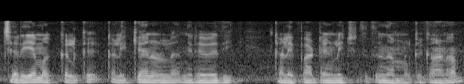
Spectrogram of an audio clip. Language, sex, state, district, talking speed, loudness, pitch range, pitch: Malayalam, male, Kerala, Kozhikode, 115 wpm, -19 LUFS, 90-100 Hz, 95 Hz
